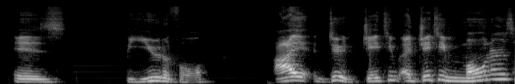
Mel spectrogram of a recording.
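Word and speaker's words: J. T. Mollner: I Dude, JT JT Molner is how you say it, right?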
